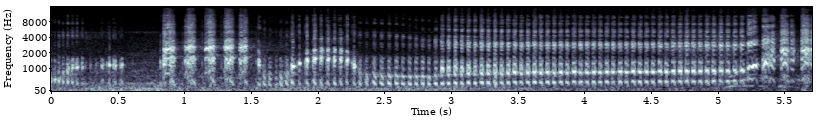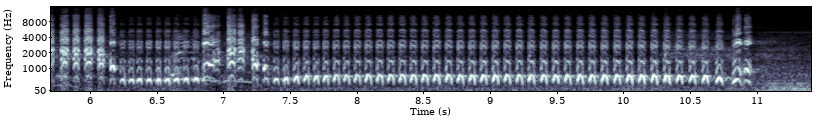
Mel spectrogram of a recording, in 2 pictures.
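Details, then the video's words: Kookaburra calling in a loud, rapid series of harsh, pulsed notes. They break into sustained rolling harmonic hoots that rise and hold, then fall back into choppy cackles. The recording is close, with no other clear sounds. "Canto de Kookaburra"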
